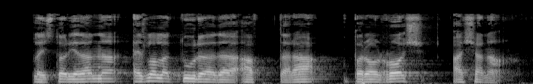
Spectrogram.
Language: Catalan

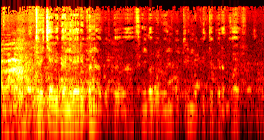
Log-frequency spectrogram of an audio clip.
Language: Kinyarwanda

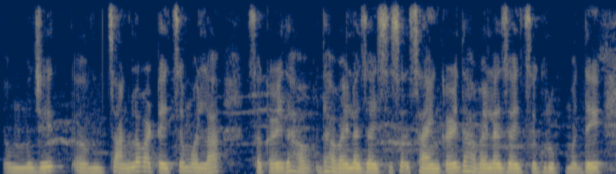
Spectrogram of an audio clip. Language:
Marathi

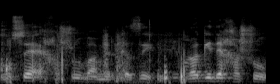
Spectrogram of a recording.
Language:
Hebrew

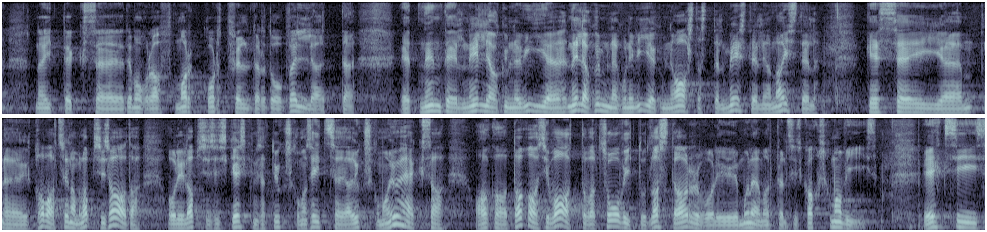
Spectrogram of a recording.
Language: Estonian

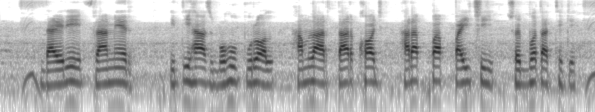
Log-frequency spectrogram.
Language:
Bangla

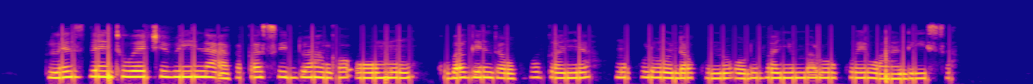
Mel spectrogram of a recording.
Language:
Ganda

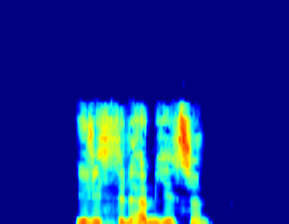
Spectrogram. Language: Kabyle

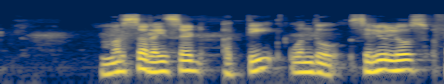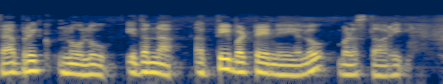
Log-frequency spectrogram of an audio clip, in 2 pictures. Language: Kannada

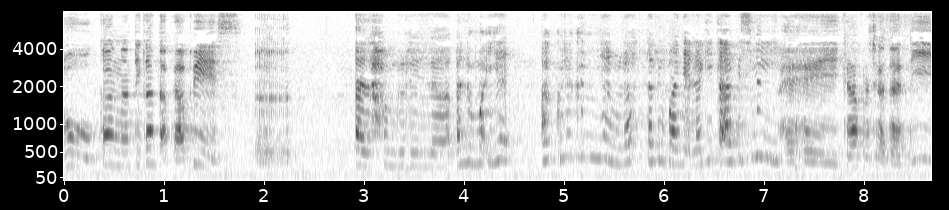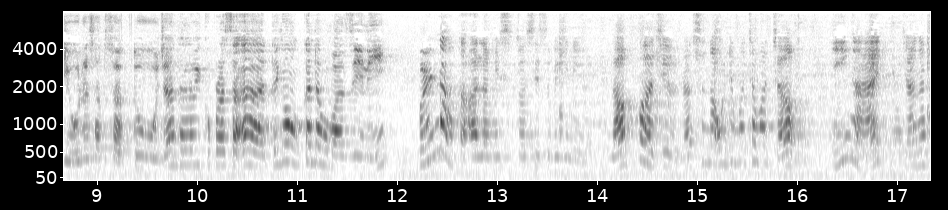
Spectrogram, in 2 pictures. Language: Malay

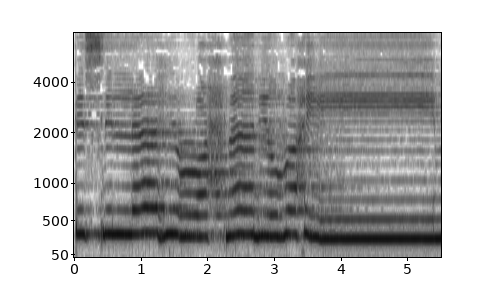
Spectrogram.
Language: Urdu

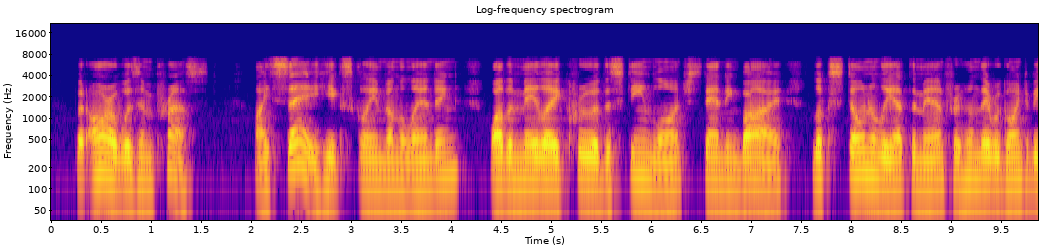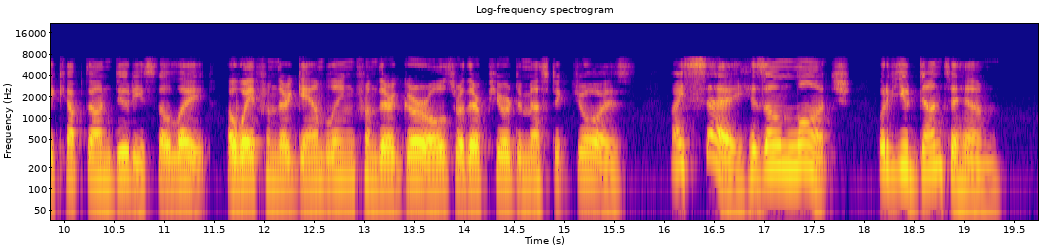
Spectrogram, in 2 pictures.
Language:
English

